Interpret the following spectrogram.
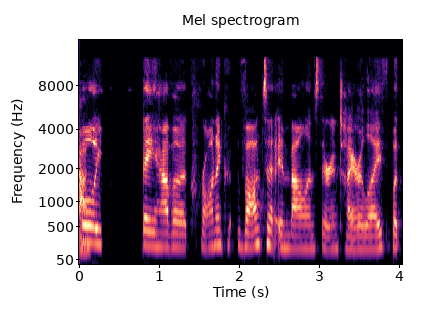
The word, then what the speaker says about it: vata: people, they have a chronic vata imbalance their entire life, but they actually are more of a pitta or a kapha or whatever it is.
